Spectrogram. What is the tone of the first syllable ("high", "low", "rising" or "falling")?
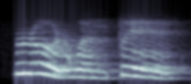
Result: falling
